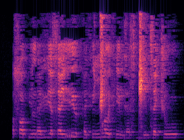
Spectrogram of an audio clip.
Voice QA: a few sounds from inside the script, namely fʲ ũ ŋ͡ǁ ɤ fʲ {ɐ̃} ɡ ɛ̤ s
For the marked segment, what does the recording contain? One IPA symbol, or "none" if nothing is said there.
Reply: ã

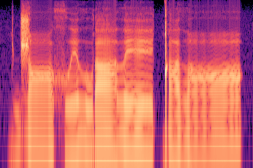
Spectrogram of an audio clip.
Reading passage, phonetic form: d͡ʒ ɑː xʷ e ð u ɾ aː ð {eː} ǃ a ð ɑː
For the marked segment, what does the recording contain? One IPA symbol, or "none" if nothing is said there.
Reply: eː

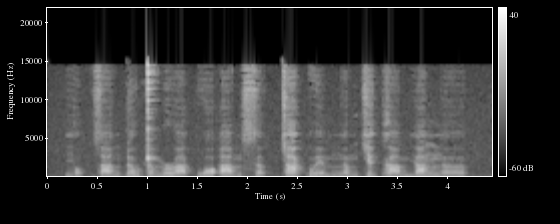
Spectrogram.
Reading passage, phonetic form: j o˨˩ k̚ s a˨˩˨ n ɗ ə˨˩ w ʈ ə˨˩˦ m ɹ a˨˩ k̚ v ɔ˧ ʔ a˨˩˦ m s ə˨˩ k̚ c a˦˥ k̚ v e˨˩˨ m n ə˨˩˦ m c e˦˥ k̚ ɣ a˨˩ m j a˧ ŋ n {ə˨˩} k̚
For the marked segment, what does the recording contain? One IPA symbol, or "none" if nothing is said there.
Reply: əː˨˩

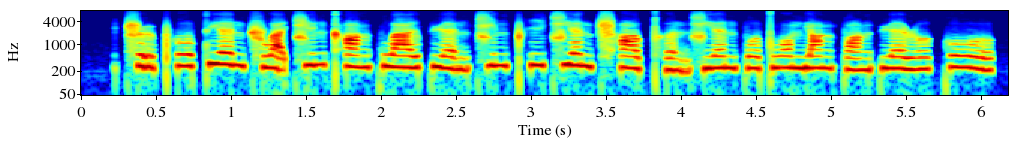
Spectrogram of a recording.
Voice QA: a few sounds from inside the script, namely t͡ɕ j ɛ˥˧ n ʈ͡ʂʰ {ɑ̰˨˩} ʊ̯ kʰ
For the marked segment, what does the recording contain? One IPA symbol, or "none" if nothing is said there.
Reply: ɑ˥˩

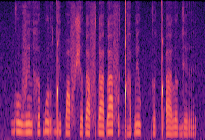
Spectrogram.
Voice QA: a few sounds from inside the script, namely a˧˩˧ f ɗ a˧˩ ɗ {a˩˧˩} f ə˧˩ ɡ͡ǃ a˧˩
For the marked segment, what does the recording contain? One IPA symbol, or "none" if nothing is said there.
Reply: a˥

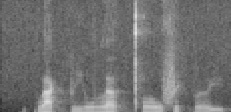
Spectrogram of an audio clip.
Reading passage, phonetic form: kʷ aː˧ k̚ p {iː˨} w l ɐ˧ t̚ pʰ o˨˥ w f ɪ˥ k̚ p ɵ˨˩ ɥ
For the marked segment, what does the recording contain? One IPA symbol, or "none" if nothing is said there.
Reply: iː˨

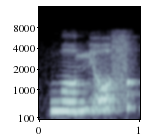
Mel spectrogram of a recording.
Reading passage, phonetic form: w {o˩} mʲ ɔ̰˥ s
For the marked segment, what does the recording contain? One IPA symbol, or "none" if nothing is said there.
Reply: o˩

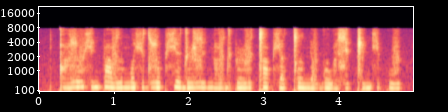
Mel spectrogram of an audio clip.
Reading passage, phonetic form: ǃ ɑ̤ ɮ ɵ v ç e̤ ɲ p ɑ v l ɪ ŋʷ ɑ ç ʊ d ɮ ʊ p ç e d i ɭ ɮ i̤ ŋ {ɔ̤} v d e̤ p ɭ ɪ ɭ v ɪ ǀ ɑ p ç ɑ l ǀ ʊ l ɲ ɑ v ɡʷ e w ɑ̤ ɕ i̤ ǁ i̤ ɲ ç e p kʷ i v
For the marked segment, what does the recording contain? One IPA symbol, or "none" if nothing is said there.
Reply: ɑ̤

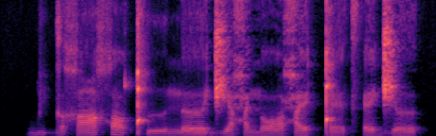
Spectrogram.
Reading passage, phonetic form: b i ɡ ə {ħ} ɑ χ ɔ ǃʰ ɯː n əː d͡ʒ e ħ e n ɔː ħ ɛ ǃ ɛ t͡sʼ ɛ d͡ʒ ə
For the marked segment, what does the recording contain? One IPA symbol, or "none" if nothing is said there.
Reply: χ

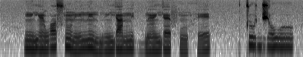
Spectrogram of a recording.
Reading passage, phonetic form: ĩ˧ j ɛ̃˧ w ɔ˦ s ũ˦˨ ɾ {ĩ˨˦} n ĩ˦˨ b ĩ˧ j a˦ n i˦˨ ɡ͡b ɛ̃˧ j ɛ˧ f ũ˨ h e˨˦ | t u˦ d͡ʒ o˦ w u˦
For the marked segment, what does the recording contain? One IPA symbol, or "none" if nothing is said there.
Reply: ĩ˨˦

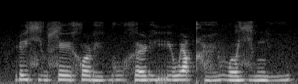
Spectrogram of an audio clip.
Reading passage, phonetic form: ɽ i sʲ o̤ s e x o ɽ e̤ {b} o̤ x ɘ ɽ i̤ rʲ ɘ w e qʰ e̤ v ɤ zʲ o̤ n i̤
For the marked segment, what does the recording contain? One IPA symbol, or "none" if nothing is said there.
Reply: ɡ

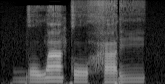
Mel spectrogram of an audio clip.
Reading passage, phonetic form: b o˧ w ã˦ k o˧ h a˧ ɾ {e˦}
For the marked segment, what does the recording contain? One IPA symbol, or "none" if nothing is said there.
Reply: i˦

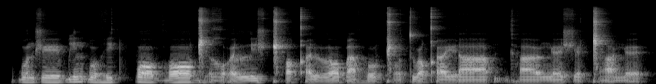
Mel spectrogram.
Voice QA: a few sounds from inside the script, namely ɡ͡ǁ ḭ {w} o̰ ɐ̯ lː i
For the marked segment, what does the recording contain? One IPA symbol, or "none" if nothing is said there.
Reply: ʁ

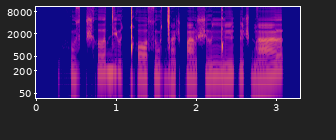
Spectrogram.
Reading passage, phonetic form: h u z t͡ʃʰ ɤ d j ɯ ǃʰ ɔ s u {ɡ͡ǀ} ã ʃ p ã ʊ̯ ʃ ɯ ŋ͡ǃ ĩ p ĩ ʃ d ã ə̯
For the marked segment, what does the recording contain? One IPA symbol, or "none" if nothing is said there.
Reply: ɡ͡ǀ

